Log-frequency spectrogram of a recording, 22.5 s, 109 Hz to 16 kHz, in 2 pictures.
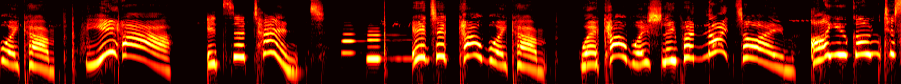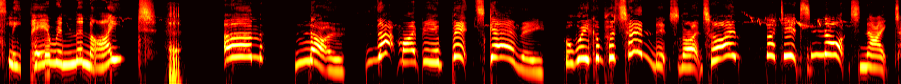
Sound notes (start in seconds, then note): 13.3 oinks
